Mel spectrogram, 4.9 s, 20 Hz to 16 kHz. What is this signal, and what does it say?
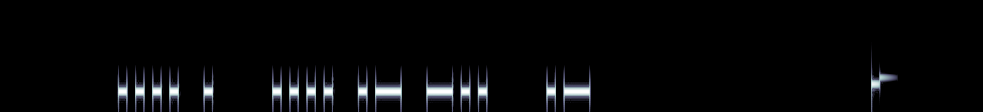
Morse code, heard as a keyed tone, about 28 wpm, 700 Hz. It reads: HE HAD A
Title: Sets of 3 Words 28wpm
